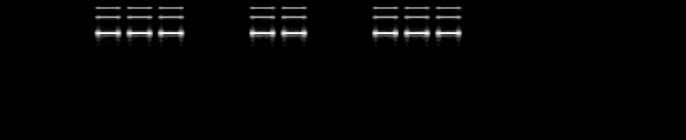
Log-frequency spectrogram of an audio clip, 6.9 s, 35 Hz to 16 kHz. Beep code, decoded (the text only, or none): 3-2-3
